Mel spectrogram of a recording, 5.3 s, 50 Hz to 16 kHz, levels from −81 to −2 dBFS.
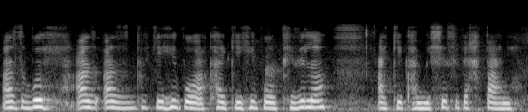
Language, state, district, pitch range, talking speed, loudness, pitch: Sumi, Nagaland, Kohima, 180-200 Hz, 135 wpm, -17 LUFS, 190 Hz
